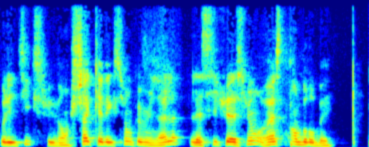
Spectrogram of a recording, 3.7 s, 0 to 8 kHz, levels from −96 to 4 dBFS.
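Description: No faults can be heard in this speech, which came over a WebRTC call path working as intended: the band stops at 8 kHz, consistent with a wideband codec such as G.722 at around 64 kbps, and there are no dropouts, glitches or level problems.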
